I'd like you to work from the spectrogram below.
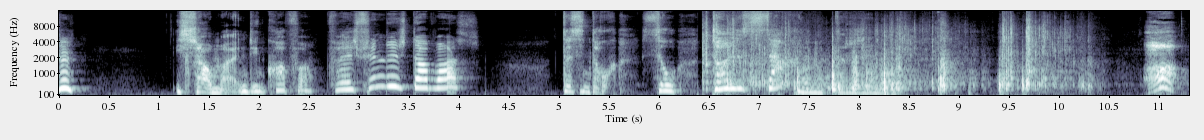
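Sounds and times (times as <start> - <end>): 
speech: 1.2 - 4.2, 5.0 - 9.0
bag of cookies crinkling and rustling: 6.4 - 10.6.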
